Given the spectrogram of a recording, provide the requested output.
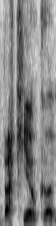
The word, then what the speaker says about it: Bakayoko: Johan Bakyoko. That's how you say his name.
